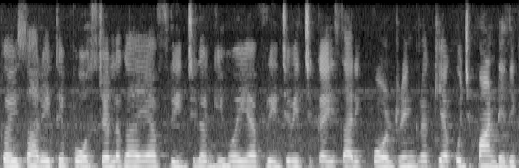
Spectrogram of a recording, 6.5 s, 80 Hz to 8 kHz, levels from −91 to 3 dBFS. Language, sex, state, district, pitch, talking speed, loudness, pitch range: Punjabi, female, Punjab, Pathankot, 235 Hz, 205 wpm, -14 LUFS, 220-235 Hz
